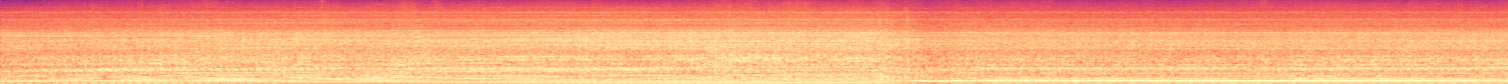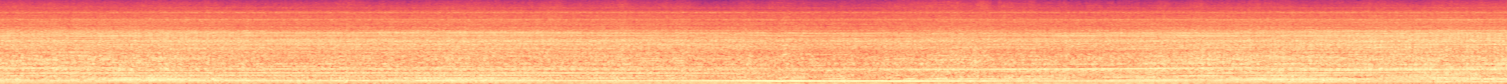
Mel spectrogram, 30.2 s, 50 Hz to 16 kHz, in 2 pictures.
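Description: Suzuki GSX-S150's single-cylinder engine running steadily at road speed under the rider. The engine note dips sharply about nine seconds in, then settles into a new steady note, with a smaller dip later on.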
